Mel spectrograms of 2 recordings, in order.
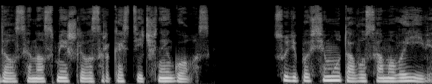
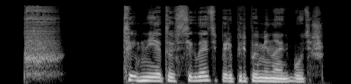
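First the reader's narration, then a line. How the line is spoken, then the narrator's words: Sudden good-natured chuckle. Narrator (Russian): Внезапно хохотнул первый, явно ничуть не обидевшись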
